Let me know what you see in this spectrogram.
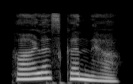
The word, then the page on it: ಕಾಳಸ್ಕಂಧ: kāḷaskandha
